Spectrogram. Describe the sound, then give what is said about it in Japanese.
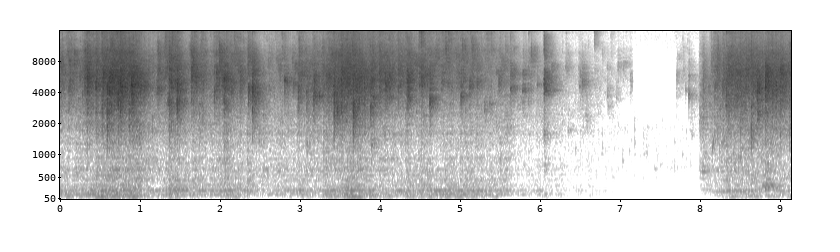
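Warm bath water poured to rinse off a seated person: a steady, loud splashing rush that fades to near silence for a moment, then resumes at full strength near the end. “ここに腰掛けるがよい。まずは洗い流してしまおうか。”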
